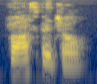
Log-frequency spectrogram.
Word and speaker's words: Voskuijl: It's pronounced... Voskagel. Voskagel?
